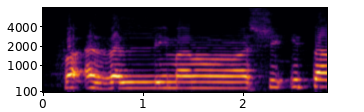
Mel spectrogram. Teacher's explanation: देखिए यहाँ पर हमारे सांस टूट गई, यानी हम यहाँ वक्फ किया तो یہ حمزہ ساکنہ ہے, جھٹکا ہوگا, تا کو ساکن کریں گے, دونوں کو ساکن کریں گے اس طرح سے.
